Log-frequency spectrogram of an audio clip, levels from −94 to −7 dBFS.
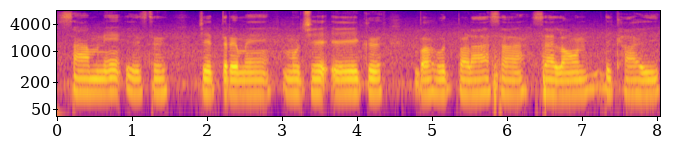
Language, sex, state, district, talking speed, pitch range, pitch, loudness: Hindi, male, Bihar, Kaimur, 80 wpm, 115-125 Hz, 120 Hz, -18 LUFS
